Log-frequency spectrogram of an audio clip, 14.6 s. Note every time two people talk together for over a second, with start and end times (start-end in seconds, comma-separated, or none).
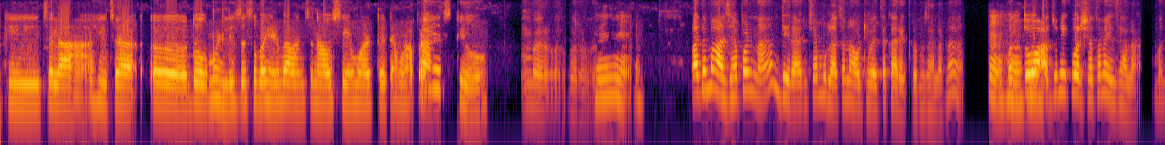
none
